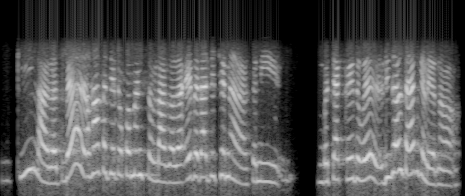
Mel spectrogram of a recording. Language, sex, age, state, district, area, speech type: Maithili, female, 30-45, Bihar, Supaul, urban, conversation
